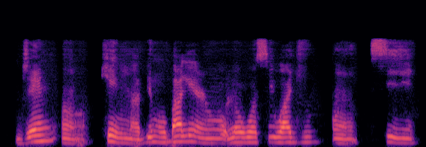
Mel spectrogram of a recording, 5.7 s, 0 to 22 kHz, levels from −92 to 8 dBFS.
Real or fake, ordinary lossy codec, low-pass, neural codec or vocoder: fake; none; 7.2 kHz; codec, 44.1 kHz, 2.6 kbps, DAC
